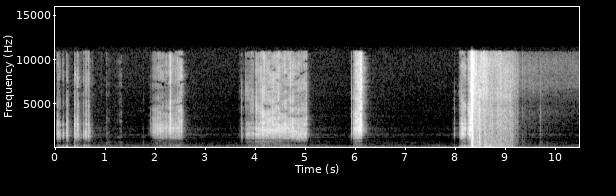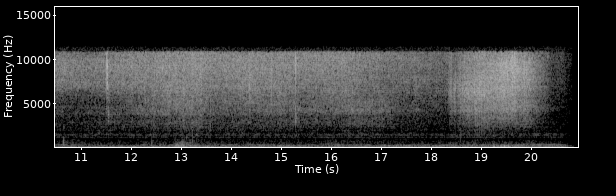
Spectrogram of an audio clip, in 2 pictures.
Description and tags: Trying to light a match and succeeded with a medium explosion.
recorded with Rode NT1000 through TLAudio Fatman FAT2 into RME Multiface
01, a, lighting, match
